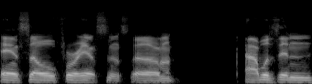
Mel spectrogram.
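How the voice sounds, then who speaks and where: With a strong Southern US accent, a man speaks at a fairly slow pace. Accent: deep Southern drawl. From Mississippi, US South. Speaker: tech nonprofit founding leader. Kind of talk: panel discussion.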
